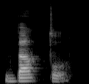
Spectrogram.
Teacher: the ba as usual, and then switches to heavy when you're saying the ta. Batu, sha, batu sha, making sure you don't stretch anything in between.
